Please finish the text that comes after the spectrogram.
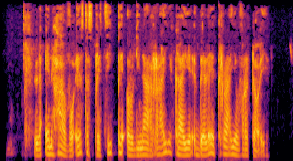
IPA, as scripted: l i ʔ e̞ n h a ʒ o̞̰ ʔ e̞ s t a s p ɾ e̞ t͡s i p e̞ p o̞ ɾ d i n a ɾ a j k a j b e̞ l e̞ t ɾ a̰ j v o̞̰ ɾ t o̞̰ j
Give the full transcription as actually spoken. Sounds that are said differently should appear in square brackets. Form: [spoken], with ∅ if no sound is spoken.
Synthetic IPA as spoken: l [a] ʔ e̞ n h a [v] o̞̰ ʔ e̞ s t a s p ɾ e̞ t͡s i p e̞ [ʔ] o̞ ɾ d i n a ɾ a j k a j b e̞ l e̞ t ɾ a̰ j v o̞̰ ɾ t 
